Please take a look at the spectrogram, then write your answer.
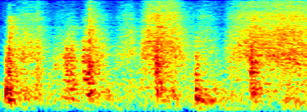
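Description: A plastic scraper rasps wax off a skating ski in several quick, repeated strokes, close up and fairly quiet, with no voices.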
